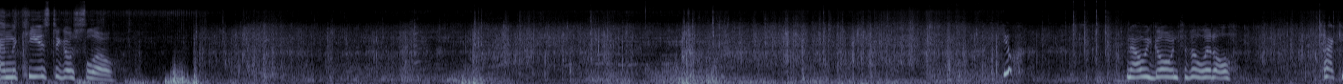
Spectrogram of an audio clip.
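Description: Bicycle parts rattle over bumps.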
